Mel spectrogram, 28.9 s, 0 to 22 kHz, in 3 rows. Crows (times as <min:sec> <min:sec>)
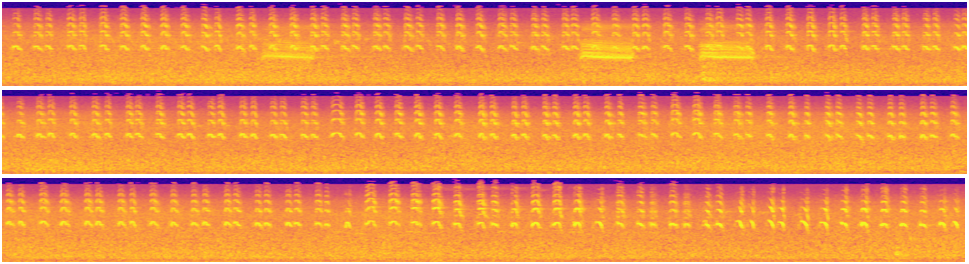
0:02.5 0:03.3, 0:05.7 0:07.6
